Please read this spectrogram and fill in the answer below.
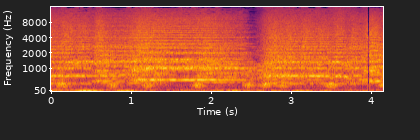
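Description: Marching band brass holding long, loud sustained chords.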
